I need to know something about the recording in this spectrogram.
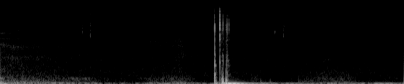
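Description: A single sharp computer mouse click about two seconds in, with a few much fainter clicks around it, over low room tone.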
